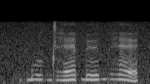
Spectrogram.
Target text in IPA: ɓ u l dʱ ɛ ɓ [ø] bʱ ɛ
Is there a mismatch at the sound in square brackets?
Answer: no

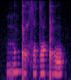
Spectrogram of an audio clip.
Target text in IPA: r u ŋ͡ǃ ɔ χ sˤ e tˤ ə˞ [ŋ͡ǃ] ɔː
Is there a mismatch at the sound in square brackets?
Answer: yes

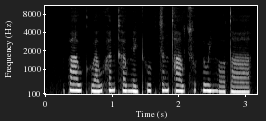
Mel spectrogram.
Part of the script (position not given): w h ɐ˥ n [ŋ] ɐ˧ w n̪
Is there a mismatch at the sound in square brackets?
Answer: yes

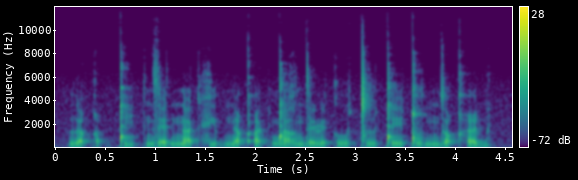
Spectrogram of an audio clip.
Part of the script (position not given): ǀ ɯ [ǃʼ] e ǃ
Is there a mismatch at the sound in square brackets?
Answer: yes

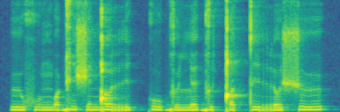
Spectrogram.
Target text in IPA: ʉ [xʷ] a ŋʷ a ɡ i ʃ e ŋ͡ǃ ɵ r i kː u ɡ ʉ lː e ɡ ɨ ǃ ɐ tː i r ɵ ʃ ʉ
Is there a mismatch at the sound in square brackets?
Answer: no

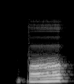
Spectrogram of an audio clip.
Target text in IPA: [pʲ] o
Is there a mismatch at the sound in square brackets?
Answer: yes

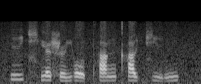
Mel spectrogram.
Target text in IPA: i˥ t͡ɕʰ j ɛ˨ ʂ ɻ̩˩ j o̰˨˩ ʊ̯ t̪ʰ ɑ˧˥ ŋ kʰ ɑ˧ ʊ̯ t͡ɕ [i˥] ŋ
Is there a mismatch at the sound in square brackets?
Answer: yes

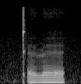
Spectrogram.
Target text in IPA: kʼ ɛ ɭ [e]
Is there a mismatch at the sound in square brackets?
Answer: yes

